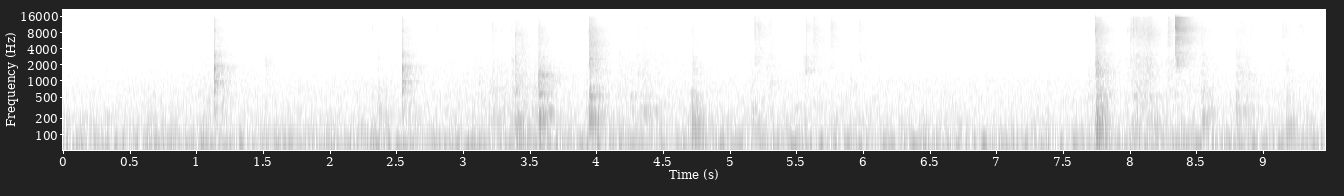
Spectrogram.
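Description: Cardboard boxes tap and knock as they are set down on glass.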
